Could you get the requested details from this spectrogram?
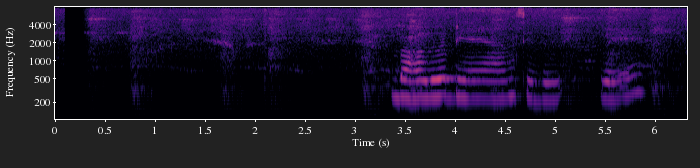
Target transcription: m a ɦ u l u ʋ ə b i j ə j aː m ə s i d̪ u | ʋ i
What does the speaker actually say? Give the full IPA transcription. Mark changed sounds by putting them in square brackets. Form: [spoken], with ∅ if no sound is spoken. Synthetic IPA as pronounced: [b] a ɦ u l u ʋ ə b i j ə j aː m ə s i d̪ u | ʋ [e]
